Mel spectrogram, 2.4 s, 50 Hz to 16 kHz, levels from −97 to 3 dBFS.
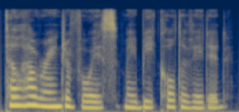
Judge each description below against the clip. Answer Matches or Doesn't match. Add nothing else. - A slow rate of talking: Doesn't match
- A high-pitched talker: Matches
